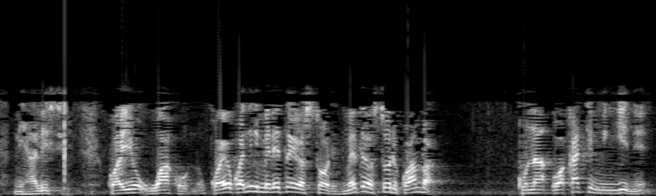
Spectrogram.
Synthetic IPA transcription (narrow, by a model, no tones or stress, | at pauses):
niɦalisḭkwahijɔwakɔkwahijɔkwaɲininimɛlɛtahijɔstɔɾinimɛlɛtaijɔstɔɾikwamba | kunawakatimwiŋɡinɛ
